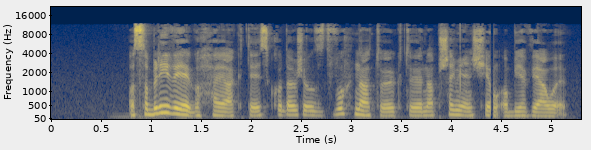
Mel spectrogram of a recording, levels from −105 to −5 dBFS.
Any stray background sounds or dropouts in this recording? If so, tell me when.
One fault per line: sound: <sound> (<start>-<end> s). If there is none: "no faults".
sound: dropout (4.4-4.4 s)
